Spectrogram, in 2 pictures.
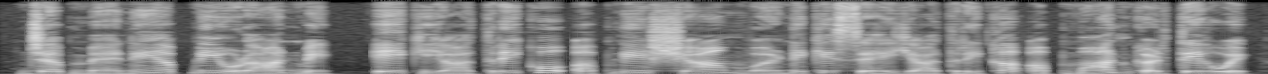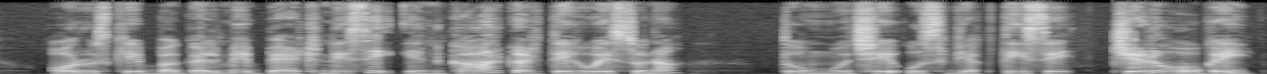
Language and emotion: Hindi, disgusted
